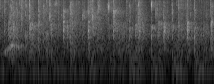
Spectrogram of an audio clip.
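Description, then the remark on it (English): Audience applause at a live film review event, thanking the guest reviewers: a dense, steady wash of many hands clapping, bright and crackly, sustained throughout without pauses, with faint cheering or voices mixed underneath. “Round of applause.”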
